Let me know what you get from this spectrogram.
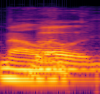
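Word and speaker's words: Mallin: And it's the passage from Ireland, where is Milan, is that how you say his name? In front of the firing? Michael Mallon, yeah.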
